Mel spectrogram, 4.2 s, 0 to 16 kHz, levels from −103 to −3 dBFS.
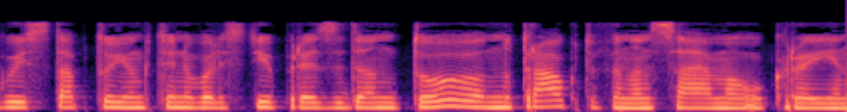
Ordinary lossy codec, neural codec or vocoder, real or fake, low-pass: MP3, 48 kbps; none; real; 7.2 kHz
